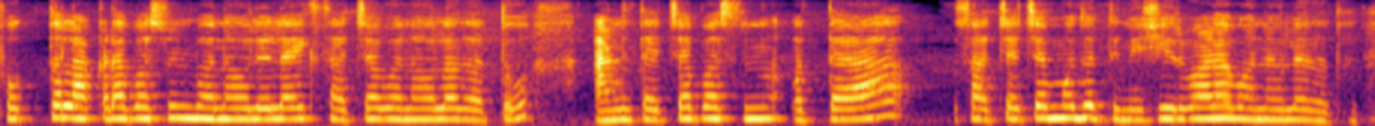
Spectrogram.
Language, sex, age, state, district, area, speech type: Marathi, female, 18-30, Maharashtra, Sindhudurg, rural, spontaneous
